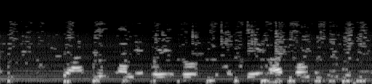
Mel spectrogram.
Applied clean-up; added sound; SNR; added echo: classical method spectral subtraction.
